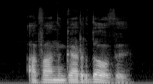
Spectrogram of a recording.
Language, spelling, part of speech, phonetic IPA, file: Polish, awangardowy, adjective, [ˌavãŋɡarˈdɔvɨ], Pl-awangardowy.ogg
